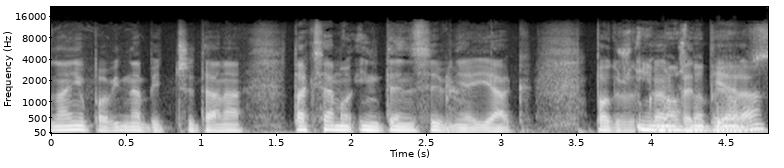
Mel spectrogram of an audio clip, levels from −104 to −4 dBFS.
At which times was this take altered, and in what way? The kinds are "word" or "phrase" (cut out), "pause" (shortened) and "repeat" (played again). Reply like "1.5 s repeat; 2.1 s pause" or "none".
3.9 s phrase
